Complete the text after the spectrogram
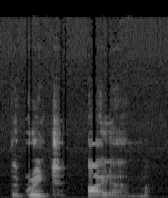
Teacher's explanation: a rising rhythm foot with a tit-tum beat like those above is an iambus, more usually called an iamb, spelled I-A-M-B.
